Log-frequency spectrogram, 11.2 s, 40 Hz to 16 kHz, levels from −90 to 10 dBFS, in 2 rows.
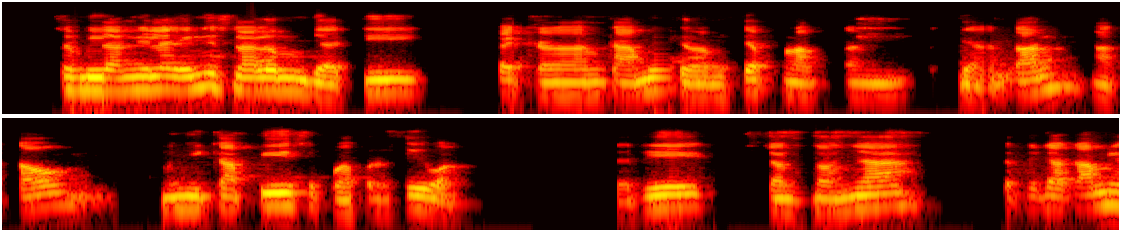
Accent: native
